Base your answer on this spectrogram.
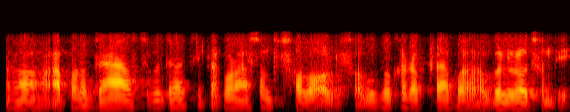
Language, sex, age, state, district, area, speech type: Odia, male, 18-30, Odisha, Puri, urban, conversation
